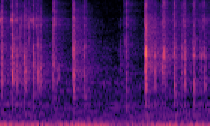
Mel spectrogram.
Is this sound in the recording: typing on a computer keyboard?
yes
